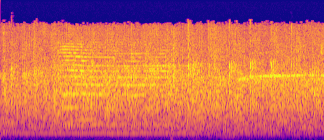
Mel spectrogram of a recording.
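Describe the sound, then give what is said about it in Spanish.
Sustained applause from a sizable audience, a dense, steady wash of clapping that fills the whole stretch at an even, fairly loud level with no speech over it. “un aplauso para Esmeralda Maya”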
